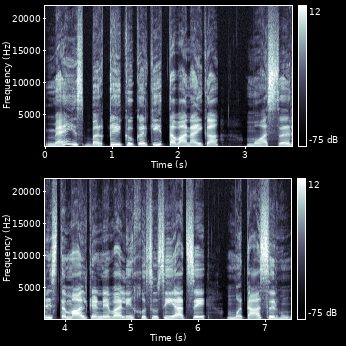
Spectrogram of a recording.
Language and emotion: Urdu, surprised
